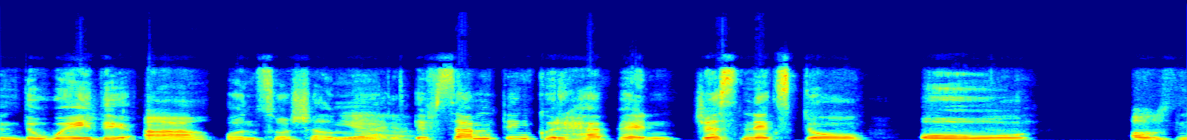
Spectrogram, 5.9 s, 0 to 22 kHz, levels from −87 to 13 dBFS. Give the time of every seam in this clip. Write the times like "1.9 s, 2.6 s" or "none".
2.0 s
